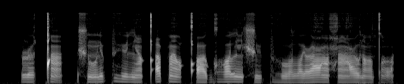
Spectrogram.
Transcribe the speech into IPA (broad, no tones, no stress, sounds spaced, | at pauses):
ɭ ɵ ǃ ã | ʃ ũ ɾ y p ɦ y l ĩ qʼ i p ã w qʼ u ɡʱ ɔ l ĩ ʃ y p ɦ u lˠ j ə˞ ʕ ɔ̃ ħ ã ʕ u ɾ ɔ̃ tˤ ĩ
